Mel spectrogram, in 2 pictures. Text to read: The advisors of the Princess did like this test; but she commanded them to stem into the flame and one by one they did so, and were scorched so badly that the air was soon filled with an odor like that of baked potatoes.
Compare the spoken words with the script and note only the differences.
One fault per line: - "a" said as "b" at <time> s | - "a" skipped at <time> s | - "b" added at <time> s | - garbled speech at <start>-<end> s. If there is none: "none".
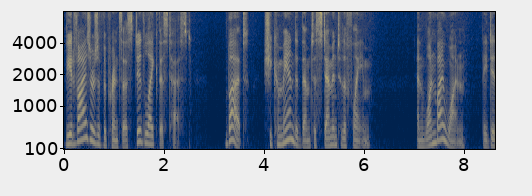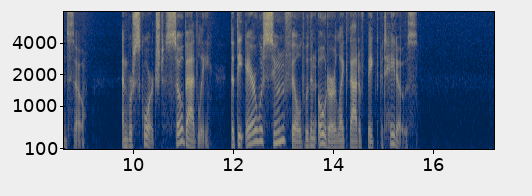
none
